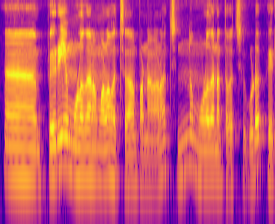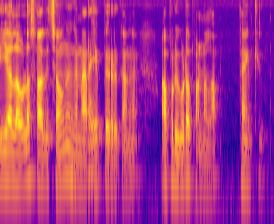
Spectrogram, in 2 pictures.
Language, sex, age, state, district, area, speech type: Tamil, male, 18-30, Tamil Nadu, Tiruppur, rural, spontaneous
